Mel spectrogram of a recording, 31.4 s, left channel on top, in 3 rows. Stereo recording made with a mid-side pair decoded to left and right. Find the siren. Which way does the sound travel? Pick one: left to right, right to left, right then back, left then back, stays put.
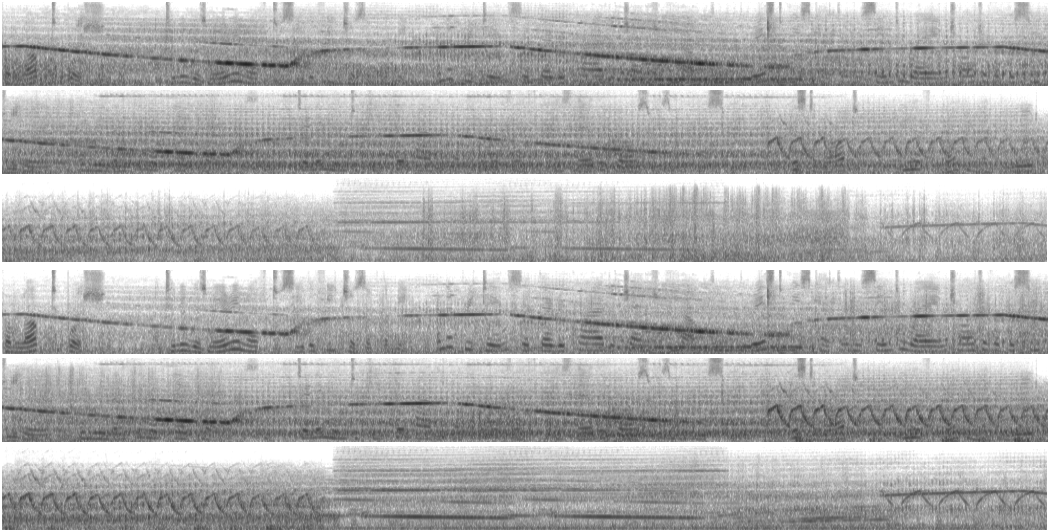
left to right.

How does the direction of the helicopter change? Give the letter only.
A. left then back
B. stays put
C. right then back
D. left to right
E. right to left
D.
